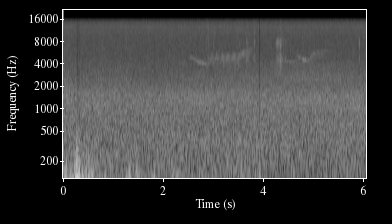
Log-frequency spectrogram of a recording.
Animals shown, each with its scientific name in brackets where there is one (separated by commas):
Black-throated Blue Warbler (Setophaga caerulescens)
